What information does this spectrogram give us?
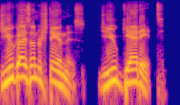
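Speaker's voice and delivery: plain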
